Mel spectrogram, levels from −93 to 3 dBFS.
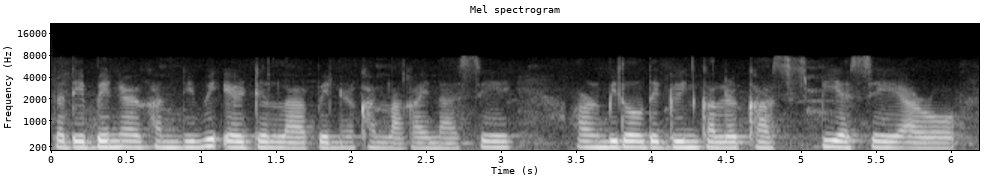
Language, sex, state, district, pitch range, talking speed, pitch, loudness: Nagamese, female, Nagaland, Dimapur, 170-185 Hz, 195 wpm, 180 Hz, -15 LUFS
